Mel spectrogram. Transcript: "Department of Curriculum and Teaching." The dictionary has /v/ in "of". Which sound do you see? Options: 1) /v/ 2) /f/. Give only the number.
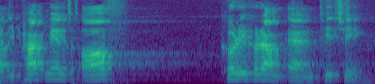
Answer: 2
